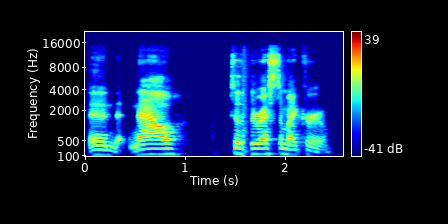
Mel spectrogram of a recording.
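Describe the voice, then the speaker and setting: A man hosting a podcast with a hoarse, worn voice from being ill. He talks in a chatty, informal way. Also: medium pitch, measured pace. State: hoarse, lost voice from illness. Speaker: podcast host. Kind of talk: casual podcast intro.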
